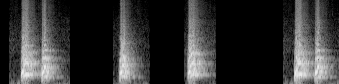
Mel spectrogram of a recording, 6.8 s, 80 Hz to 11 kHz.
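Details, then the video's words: Barking dog from a mixed-breed compilation: a quick double bark, two single barks about a second and a half apart, then another double bark, each loud and broadband against a silent background. "51 Cachorros Latindo - Som de Latido de Cachorros Variados"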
